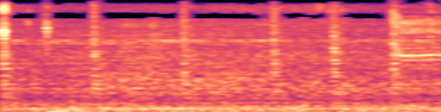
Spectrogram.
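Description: Ford Mustang convertible's engine idling with the top down, a steady low hum.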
